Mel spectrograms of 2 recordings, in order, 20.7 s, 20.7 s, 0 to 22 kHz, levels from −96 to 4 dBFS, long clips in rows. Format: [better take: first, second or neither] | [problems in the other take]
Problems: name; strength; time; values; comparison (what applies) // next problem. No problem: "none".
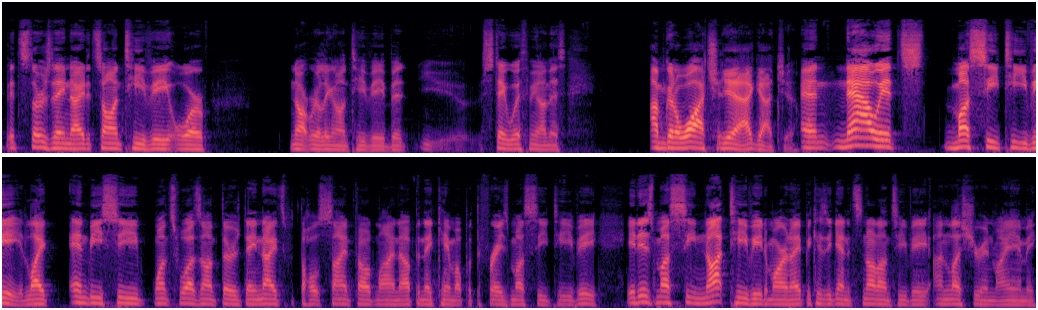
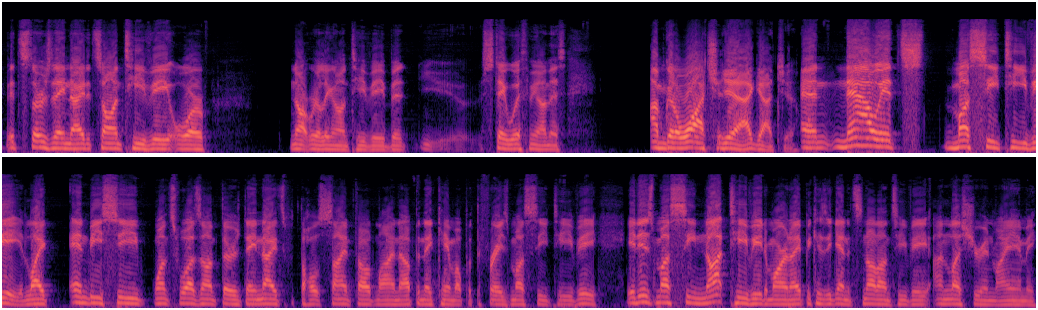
first | distortion; heavy; 7 dB below the speech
